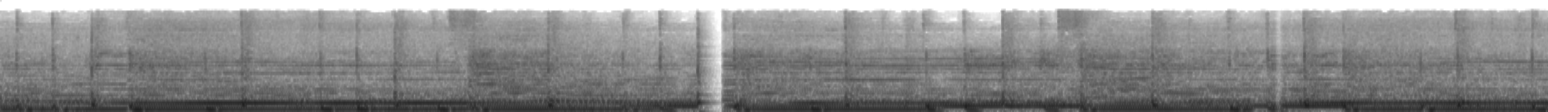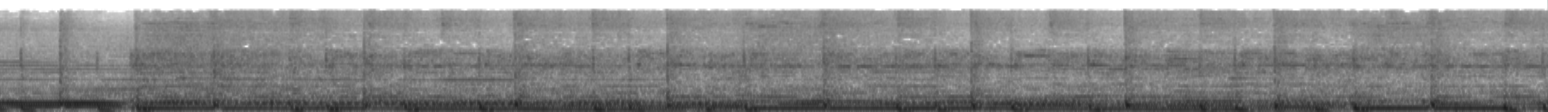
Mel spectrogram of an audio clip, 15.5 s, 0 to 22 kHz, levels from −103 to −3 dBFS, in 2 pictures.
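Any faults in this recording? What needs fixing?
At 3.49–3.63 s, a burst of packet loss drops about 120 ms. The receiver stretches the preceding sound for about 114 ms and lets it fade, so the spectrogram shows frozen, fading bands rather than silence.

At 6.37–6.46 s, short concealed packet loss covers a 20 ms hole with about 29 ms of extrapolated sound and trims 12 ms during blending. On the waveform this appears as a brief smeared patch.

A deeper jitter buffer and forward error correction on the network path would prevent both faults.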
